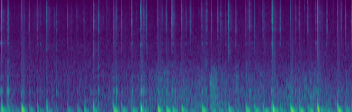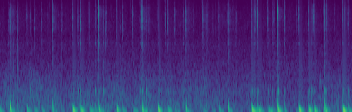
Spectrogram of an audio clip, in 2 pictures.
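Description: A hollow, empty blue disposable paper cup is tapped rapidly on its bottom and side with fingertips and nails. The result is a fast, uneven patter of dull, low thumps with light clicks, each dying away almost instantly.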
